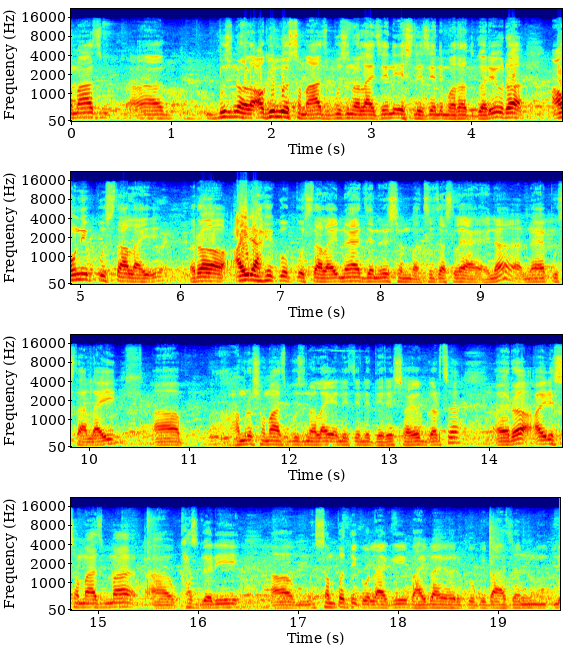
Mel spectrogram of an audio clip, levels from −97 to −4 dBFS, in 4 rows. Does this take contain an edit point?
no; 0 cuts

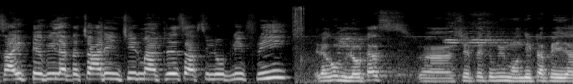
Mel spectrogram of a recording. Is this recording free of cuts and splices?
no; 1 cut; at 3.0 s

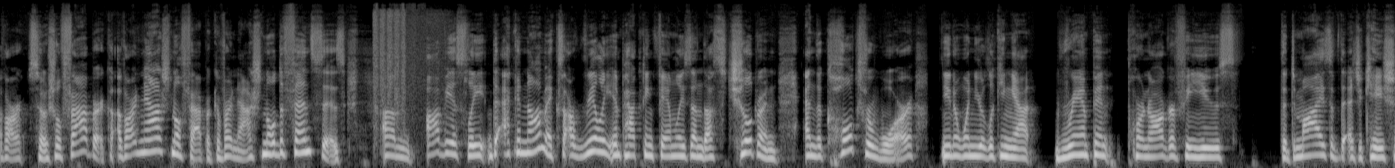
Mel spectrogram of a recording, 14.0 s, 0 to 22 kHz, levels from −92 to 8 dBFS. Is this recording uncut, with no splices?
yes; 0 cuts

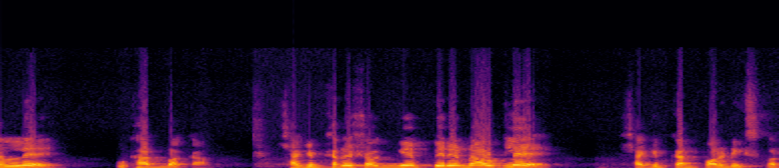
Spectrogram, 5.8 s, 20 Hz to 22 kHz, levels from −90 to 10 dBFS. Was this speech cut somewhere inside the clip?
no; 0 cuts

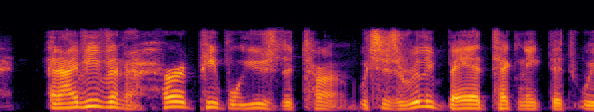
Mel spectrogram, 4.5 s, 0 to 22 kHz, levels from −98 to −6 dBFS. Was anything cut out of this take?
yes; 1 cut; at 2.6 s

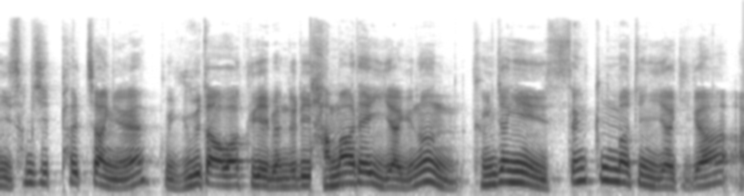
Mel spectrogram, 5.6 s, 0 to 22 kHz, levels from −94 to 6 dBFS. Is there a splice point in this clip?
yes; 1 cut; at 3.5 s

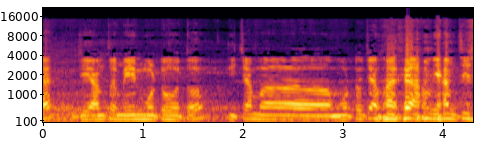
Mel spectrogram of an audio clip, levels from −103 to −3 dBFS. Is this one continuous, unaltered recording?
yes; 0 cuts

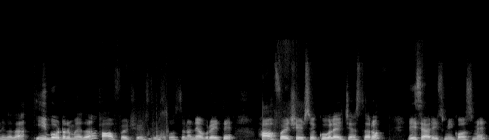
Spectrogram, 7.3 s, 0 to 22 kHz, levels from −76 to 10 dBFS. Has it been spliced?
yes; 1 cut; at 1.5 s

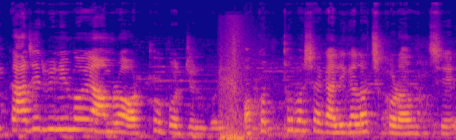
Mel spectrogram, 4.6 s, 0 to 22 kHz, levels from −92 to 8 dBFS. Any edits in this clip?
yes; 1 cut; at 2.3 s

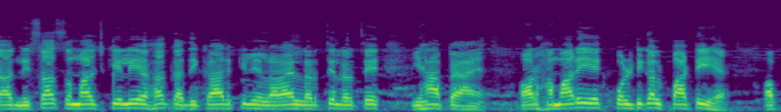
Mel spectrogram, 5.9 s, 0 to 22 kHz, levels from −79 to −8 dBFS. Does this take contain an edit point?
no; 0 cuts

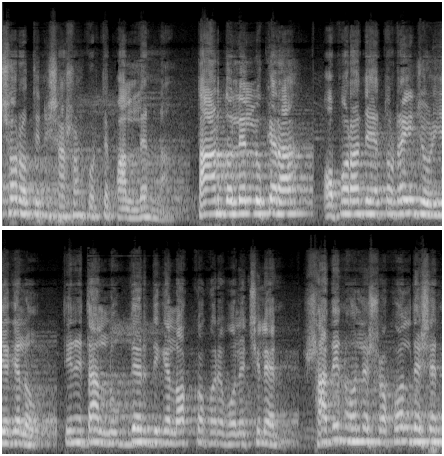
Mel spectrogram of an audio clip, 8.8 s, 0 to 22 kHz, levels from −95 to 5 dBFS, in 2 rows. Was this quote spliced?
yes; 4 cuts; at 1.7 s, 3.1 s, 4.9 s, 7.3 s

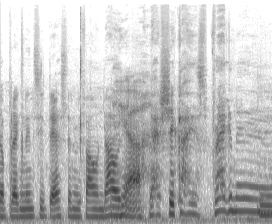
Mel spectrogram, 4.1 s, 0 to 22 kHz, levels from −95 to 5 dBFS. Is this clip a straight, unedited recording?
yes; 0 cuts

